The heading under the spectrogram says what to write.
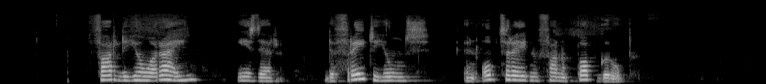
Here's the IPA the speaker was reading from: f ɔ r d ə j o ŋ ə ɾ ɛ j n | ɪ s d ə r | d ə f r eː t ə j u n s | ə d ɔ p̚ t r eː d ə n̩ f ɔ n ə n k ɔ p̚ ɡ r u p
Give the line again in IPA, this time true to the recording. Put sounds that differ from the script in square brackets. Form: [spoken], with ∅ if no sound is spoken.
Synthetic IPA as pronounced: f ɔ r d ə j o ŋ ə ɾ ɛ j n | ɪ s d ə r | d ə f r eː t ə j u n s | ə [n] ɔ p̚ t r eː d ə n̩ f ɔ n ə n [p] ɔ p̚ ɡ r u p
